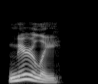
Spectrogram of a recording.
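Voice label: "merely", English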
